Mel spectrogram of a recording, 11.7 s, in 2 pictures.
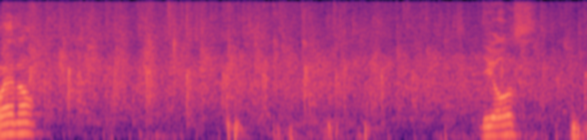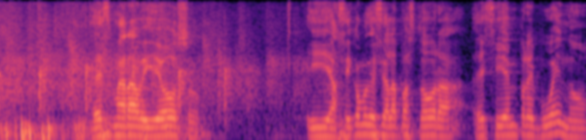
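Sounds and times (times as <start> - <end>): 
speech: 0.0 - 0.5, 4.8 - 5.9, 6.8 - 8.0, 9.0 - 11.7
audience applause: 0.0 - 9.3.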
